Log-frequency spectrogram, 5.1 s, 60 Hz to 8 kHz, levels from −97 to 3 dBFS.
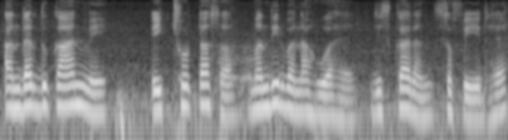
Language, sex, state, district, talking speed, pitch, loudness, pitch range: Hindi, male, Punjab, Pathankot, 165 wpm, 165 Hz, -18 LUFS, 140-195 Hz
